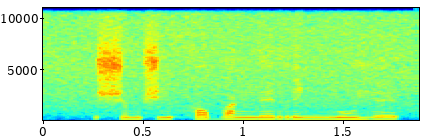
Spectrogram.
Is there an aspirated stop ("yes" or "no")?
no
